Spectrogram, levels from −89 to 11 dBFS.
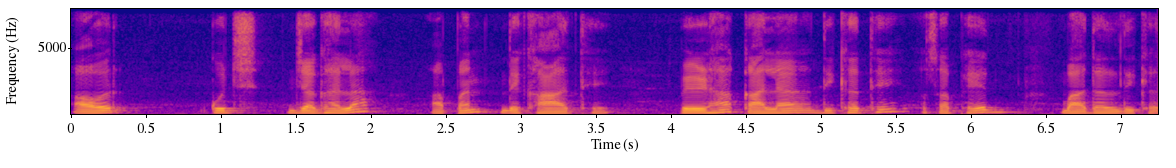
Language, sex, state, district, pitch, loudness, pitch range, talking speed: Chhattisgarhi, male, Chhattisgarh, Raigarh, 140 Hz, -17 LUFS, 125-155 Hz, 140 wpm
